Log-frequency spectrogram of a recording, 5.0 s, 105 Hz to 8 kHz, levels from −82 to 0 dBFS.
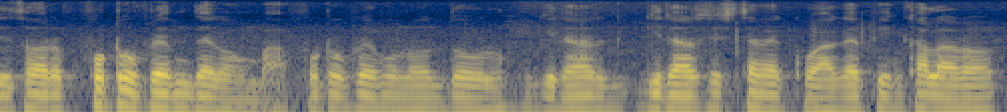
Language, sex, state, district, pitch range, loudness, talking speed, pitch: Chakma, male, Tripura, Unakoti, 100-105 Hz, -19 LUFS, 190 wpm, 105 Hz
